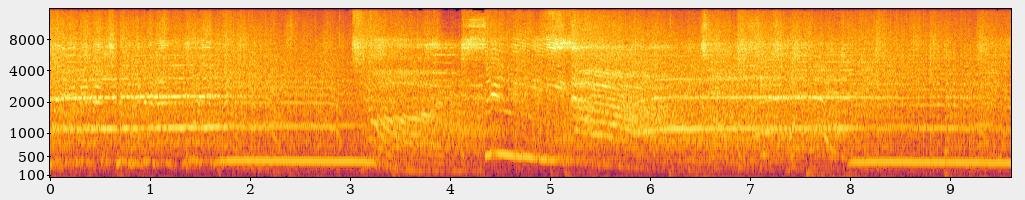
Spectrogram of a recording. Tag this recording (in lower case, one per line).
music
cheering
